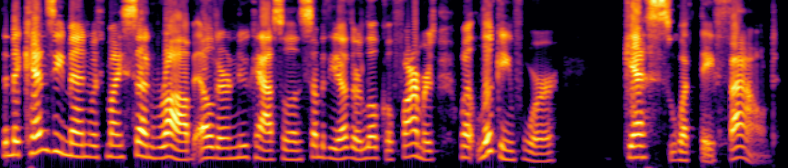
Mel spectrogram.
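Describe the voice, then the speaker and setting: A woman's voice: mid-range voice, expressive, moderate pace, no room sound, close to an everyday voice. A woman acts out a middle-aged farmer man in a fantasy storybook. He is flustered and urgent, a messenger with grave news. The recording is dry and close. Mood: grave, excited. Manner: breathless, urgent, solemn.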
